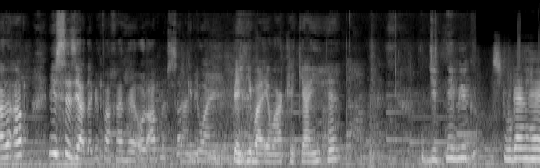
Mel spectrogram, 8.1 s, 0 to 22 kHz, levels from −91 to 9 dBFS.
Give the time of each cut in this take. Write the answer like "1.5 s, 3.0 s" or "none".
2.9 s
